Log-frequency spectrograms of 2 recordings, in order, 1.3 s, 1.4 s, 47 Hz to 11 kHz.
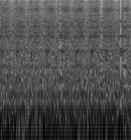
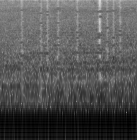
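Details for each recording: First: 2015 Ram 3500 with 5.7 Hemi idling with a deep, slightly uneven rumble: cylinder 5 misfire, one injector getting no power because rodents chewed its connector apart. Wiring being traced with a test light. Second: 2015 Ram 3500 5.7 Hemi at idle after repair: misfire on cylinder 5 traced to rodent-chewed injector harness connector, rewired; engine now idles steadily with an even low rumble, no stumble.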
